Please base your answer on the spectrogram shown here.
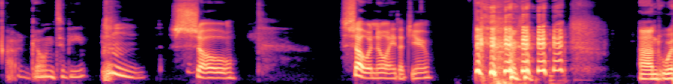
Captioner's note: clears throat; both laugh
